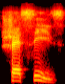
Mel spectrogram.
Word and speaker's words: chassis: So, for example, chassis is spelled the same in plural, but it's pronounced chassis.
